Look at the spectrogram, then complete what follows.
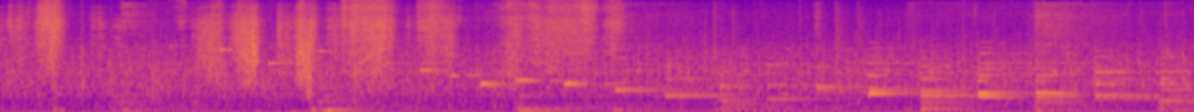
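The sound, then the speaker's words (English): A steady, dense hiss of heavy rain pouring down outside a cat cafe, without pause for the whole stretch, with a soft melody of sustained tones playing over it. “It's pouring down outside, isn't it?”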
